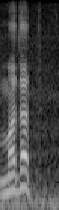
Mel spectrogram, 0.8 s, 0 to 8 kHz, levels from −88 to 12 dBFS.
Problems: constant background noise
